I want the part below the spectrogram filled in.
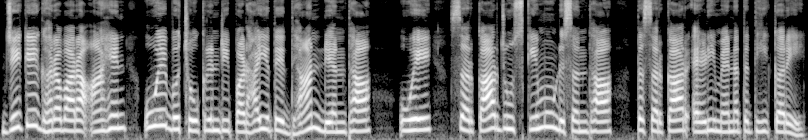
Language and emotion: Sindhi, neutral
